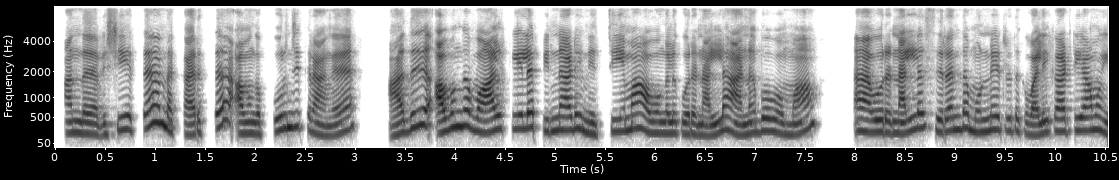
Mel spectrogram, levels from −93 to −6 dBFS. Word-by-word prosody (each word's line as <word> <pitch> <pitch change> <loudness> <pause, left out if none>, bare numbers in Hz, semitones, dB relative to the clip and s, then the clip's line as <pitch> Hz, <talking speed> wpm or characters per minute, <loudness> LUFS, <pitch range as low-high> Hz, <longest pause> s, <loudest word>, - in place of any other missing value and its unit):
"அந்த 205 -1 -2 0.2
விஷயத்த, 255 +8 -5
அந்த 335 - +2
கருத்த 195 +9 -1 0.2
அவங்க 195 -1 -2
புரிஞ்சுக்கறாங்க. 240 - -2 0.6
அது 295 - 0 0.3
அவங்க 305 +8 +3 0.2
வாழ்க்கையில 275 +5 +4
பின்னாடி 250 +4 +1
நிச்சயமா 230 +9 -1
அவங்களுக்கு 200 -1 -3
ஒரு 185 - -3
நல்ல 180 +7 0 0.2
அனுபவமா, 195 -1 -2 0.5
அ - - +4 0.2
ஒரு 215 -2 0
நல்ல 235 +8 +3 0.2
சிறந்த 240 +5 -1
முன்னேற்றத்துக்கு 235 -4 -4
வழிகாட்டியாவும் 235 +4 0
230 Hz, 120 wpm, -24 LUFS, 200-255 Hz, 0.6 s, வாழ்க்கையில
